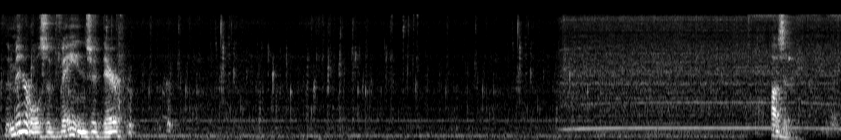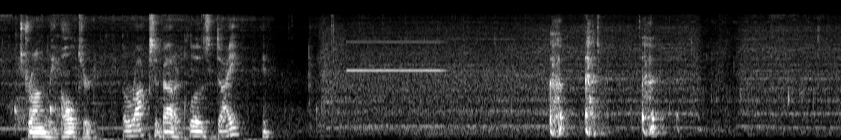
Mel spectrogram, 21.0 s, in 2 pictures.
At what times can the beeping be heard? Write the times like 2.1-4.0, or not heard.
14.8-16.1.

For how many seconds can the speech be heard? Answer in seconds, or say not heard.
5 s.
